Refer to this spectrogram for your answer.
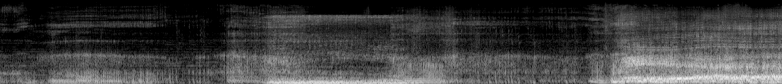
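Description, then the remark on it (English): A deep, growling monster roar from Granny Goldie, who has turned into a monster, rumbles in waves, swelling louder in bursts and ending with a harsh, sustained bellow. No speech, just the snarling roar. “We let out a monster!”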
